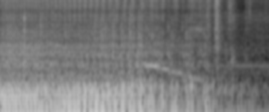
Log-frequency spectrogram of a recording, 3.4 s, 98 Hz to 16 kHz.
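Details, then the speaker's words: Predator 3500 generator chugging unevenly with a ragged, stumbling, sputtering beat that fades out; rough idle and hard starting caused by a clogged, carboned-up spark arrestor. "so if you have sputtering will not start very rough idin then this is what you want to check out"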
